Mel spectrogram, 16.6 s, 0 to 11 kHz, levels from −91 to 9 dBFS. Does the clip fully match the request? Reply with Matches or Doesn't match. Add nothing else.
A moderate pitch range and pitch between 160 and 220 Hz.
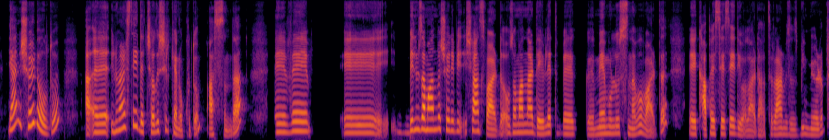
Doesn't match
